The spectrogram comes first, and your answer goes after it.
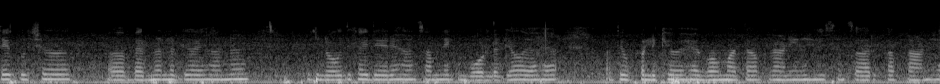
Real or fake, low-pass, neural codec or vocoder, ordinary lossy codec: real; none; none; none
